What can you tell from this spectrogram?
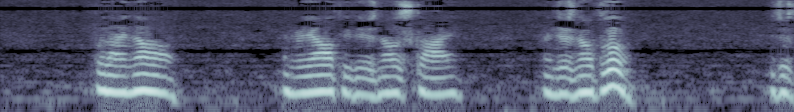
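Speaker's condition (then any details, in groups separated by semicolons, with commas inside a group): Parkinson's disease; others offer remedies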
